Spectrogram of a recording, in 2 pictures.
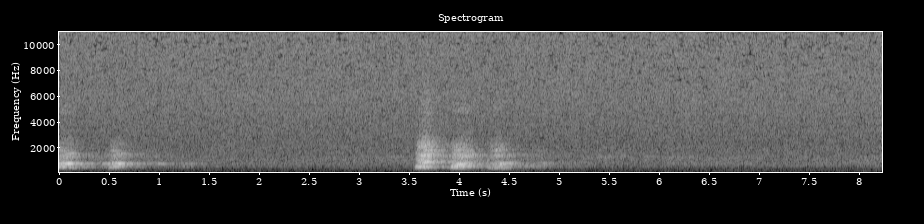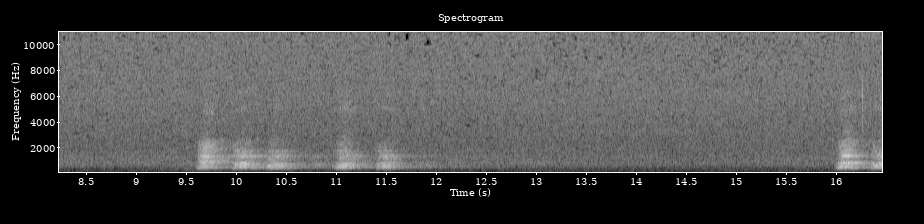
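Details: Rex, a dog, barking in the night: short bursts of three to four sharp barks separated by long quiet gaps, with nothing else heard.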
